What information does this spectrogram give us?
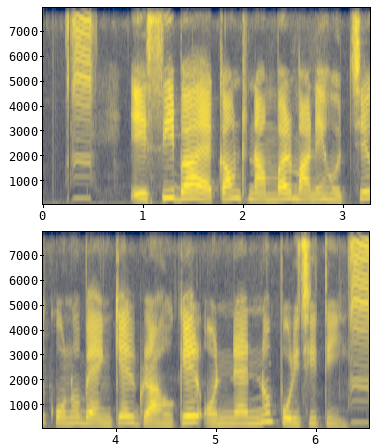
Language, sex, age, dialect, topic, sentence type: Bengali, female, 18-24, Standard Colloquial, banking, statement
